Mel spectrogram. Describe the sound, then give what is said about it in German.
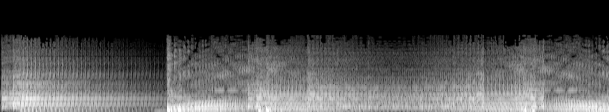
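The engine of an old car, driven slowly through thickening fog, rumbles with a steady, droning, dense, buzzing harmonic tone. Partway through it jumps abruptly to a louder, rougher pitch, then chugs on evenly. No voices. “Ich muss langsam fahren, aber das Auto geht sowieso nicht schnell. Es ist alt, dauernd muss man was richten.”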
